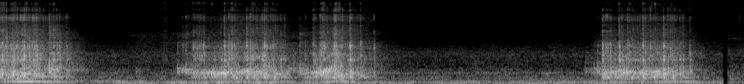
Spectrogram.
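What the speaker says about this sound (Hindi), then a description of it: "मैं स्टिच कर रही हूँ" Sewing machine stitching a sharara garment runs in three loud, steady bursts of fast mechanical whirring, separated by short quieter pauses, with no talk.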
